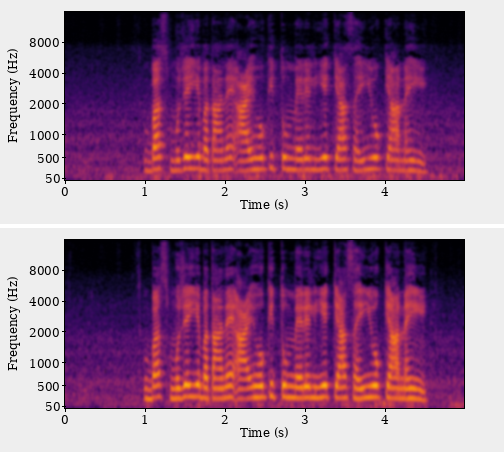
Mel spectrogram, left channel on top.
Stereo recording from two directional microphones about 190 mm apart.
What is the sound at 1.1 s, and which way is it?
A woman's voice, 40° right (ahead or behind).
